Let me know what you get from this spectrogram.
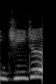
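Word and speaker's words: judge: Wait का भी जी जो लेटर है वो साइलेंट है। हाफ, हाफ का भी एल लेटर साइलेंट है। नी का के लेटर साइलेंट है और जज का डी लेटर साइलेंट है, और ऑनेस्ट का एच साइलेंट।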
